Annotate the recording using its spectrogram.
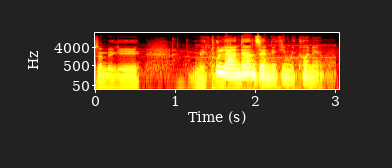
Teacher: She's kind of whispering there. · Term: breathy voice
